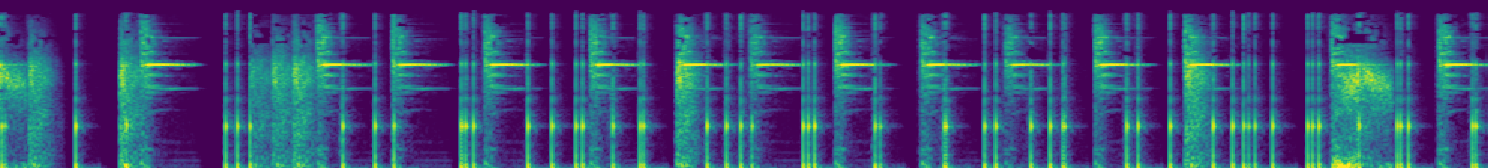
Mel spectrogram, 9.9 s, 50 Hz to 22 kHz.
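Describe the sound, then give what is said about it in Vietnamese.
Metallic clinks and heavy whacks from a big sword stabbing in a video game, landing in a rapid, irregular stream of sharp bright hits with ringing edges and no talk. “Thì phải cái kiếm đam to vậy! Nó chọc một phát mất 10 máu kìa!”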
